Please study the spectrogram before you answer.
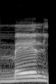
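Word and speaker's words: Malé: का कैपिटल है जकार्ता मालदीव्स का कैपिटल है मेल या माली जो भी आप इसको प्रोनाउंस करें लेकिन माली तो एक कंट्री है इसको मेल प्रोनाउंस करें आप साउथ अफ्रीका का कैपिटल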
